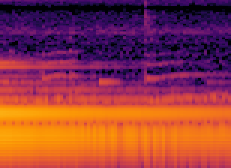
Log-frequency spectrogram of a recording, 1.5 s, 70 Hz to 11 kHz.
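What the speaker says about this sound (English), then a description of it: "on its own, the 4th string, 4th fret will sound like this" A single guitar note on the 4th string at the 4th fret, played on its own in a beginner major-chord lesson, rings clearly and sustains with a faint echo-like tail, fading only slightly.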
